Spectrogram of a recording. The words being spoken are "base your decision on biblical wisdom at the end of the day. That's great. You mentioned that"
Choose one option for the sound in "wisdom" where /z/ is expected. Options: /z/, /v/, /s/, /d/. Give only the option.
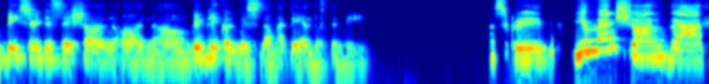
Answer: /s/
